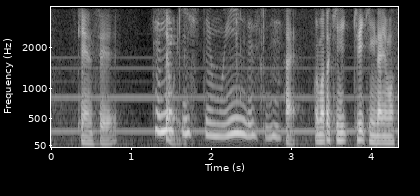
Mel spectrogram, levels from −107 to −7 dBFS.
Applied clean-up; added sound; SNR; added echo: none; Wind instrument, woodwind instrument; 19 dB; none.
